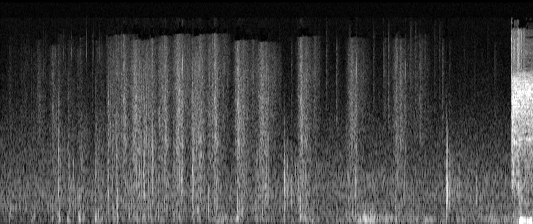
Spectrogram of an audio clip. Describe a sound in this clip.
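Footsteps rustle through dry grass and brush.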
